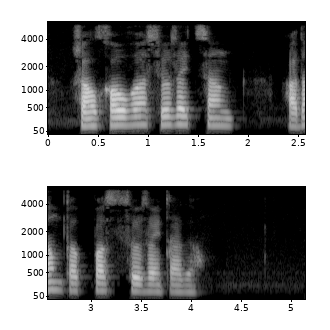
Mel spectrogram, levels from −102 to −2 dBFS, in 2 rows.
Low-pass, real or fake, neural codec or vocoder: 5.4 kHz; real; none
